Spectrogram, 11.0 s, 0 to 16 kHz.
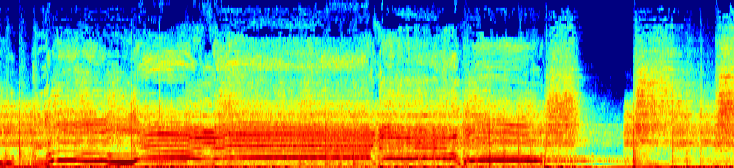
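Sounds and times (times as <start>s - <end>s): hard rock band playing live: 0.0s - 11.0s.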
